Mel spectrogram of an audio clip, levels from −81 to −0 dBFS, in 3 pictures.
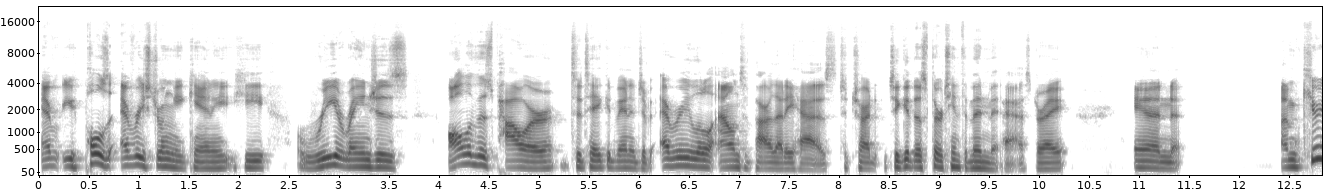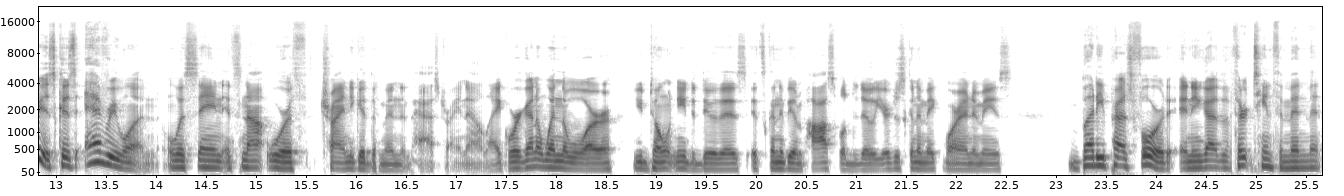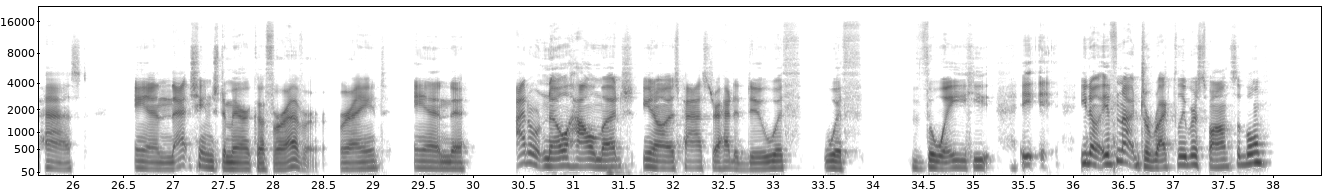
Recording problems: none

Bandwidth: 16 kHz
